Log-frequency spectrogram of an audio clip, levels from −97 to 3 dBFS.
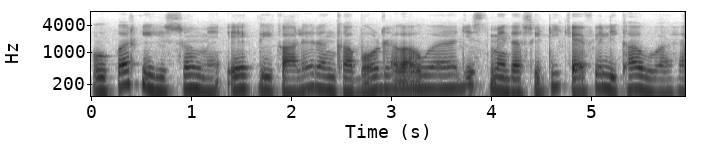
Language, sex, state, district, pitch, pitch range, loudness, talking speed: Hindi, male, Jharkhand, Ranchi, 140 Hz, 130-155 Hz, -21 LUFS, 200 wpm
